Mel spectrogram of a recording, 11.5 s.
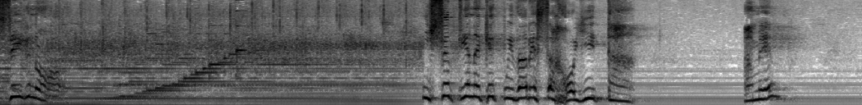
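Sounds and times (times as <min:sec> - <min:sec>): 
audience applause: 0:00.0 - 0:06.5
speech: 0:00.2 - 0:01.1, 0:05.7 - 0:08.5, 0:10.0 - 0:10.5.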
